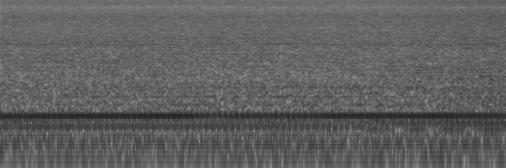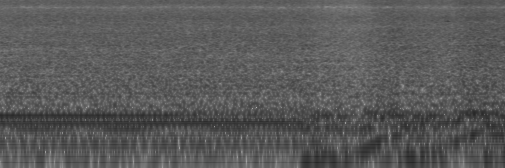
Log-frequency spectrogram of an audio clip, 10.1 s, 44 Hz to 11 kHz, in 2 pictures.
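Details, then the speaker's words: Restored Jurassic Jeep #73 engine during break-in on first run after reassembly; steady even fast idle, eased down and back up near end, smooth, no knocks or misses: normal. "so at this point we just continue to go through the braking procedure raise the rpm lower it uh i think it was about 20 to 30 minutes until we were satisfied and ultimately shut it down"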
